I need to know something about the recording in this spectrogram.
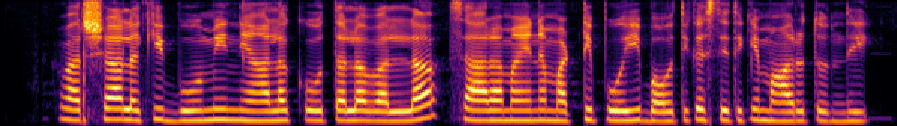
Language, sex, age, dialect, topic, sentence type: Telugu, female, 46-50, Southern, agriculture, statement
